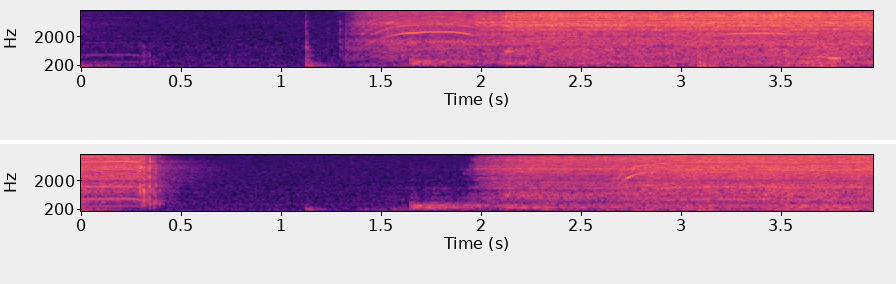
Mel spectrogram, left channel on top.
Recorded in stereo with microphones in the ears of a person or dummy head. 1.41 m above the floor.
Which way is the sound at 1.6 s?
50° left (ahead or behind).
